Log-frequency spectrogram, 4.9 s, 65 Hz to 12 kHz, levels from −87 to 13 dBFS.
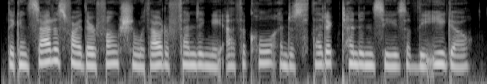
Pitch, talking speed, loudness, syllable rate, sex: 215 Hz, 185 wpm, -15 LUFS, 6.1 syllables/s, female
